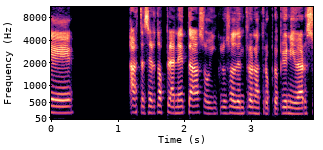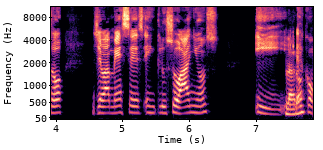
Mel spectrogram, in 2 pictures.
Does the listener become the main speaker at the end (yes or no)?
no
